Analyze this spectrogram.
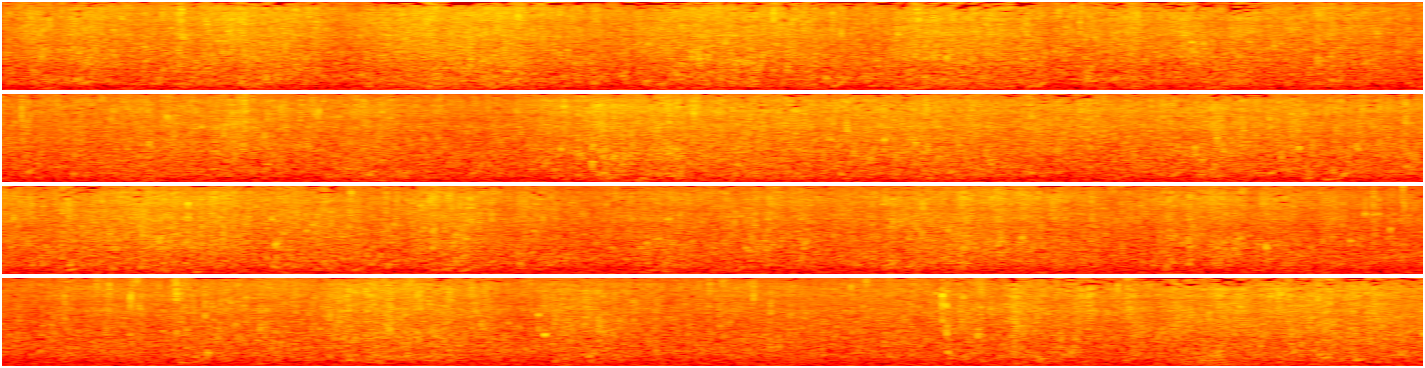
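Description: Faint flowing water, a steady rush that swells and eases every few seconds.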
